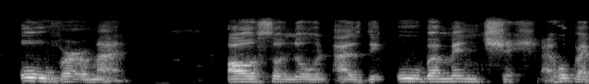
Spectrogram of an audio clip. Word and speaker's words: Übermensch: But Übermensch, German pronunciation, what he says here.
